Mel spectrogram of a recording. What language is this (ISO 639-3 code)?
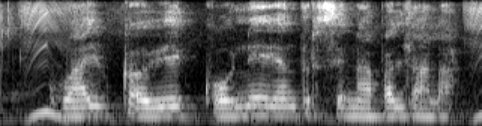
bho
